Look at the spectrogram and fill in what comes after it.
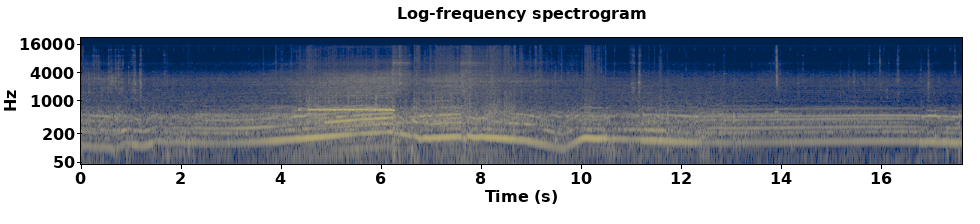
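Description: Mitsubishi Lancer Evolution's turbocharged 2.0-litre four-cylinder engine heard from inside the cabin under hard track driving. It pulls up through the revs for about six seconds and drops briefly at a gear change. It falls away under braking a little before halfway through, then picks up again and holds steady revs.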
